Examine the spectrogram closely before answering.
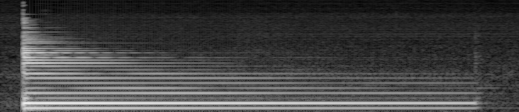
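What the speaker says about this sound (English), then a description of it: "Then we move to the D string" A single pluck of a guitar's open D string, the fourth string, played for tuning, rings out clearly and decays slowly for about three seconds before it is muted, close and alone.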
